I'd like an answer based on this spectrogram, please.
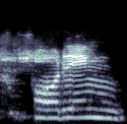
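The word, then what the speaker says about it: foreign: कथा एफ ओ आर ई आई एन जी फॉरेन फॉरेन म्हणजे परदेश फॉरेन फॉरेन जी एन ए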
